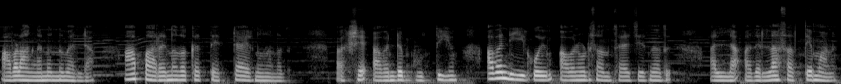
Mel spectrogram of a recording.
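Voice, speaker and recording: Brief: woman storyteller, reflective, lo-fi recording, music bed. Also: mid-range voice. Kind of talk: fan fiction story narration. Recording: dull lo-fi sound. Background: background music.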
